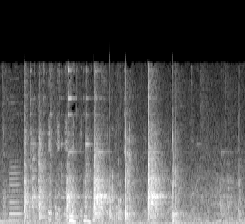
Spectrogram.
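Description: A horse's hoof knocking against its stall gate several times, sharp and irregular, as the horse paws with a raised foreleg, impatient for its feed.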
